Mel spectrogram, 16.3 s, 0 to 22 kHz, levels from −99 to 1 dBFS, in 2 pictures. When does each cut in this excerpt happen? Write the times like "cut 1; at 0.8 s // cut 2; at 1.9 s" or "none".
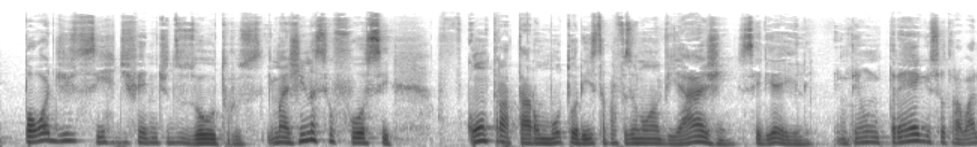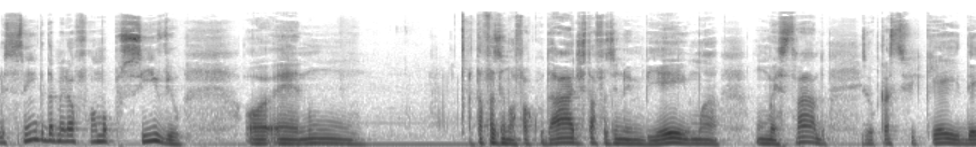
cut 1; at 6.9 s // cut 2; at 15.3 s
